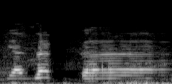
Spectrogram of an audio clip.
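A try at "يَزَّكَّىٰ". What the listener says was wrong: ইয়াজাক্কা নয়, ইয়াজাক্কা। ইয়াজ ইয়াটি যার সাথে যুক্ত হবে, যার জি, কা আরো বেশি করে টান দেন।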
